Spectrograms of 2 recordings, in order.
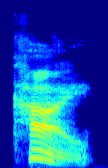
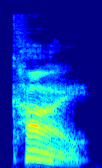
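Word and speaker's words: καί: and E together quickly so instead of saying a e we say I I we read them together all right so that next word is Kai Kai Kai and you see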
